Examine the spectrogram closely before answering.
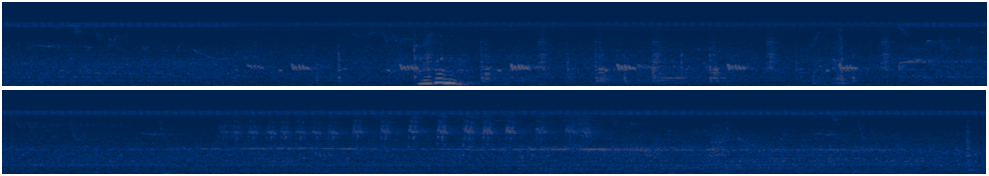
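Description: Steady high-pitched insect drone with scattered chirping calls: a run of short chirps in the first half, one brief low falling sound about four seconds in, and a rapid rhythmic pulsing chirp from about twelve to sixteen seconds.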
